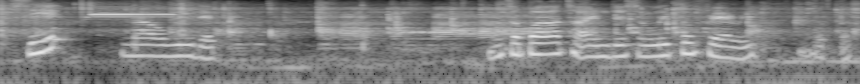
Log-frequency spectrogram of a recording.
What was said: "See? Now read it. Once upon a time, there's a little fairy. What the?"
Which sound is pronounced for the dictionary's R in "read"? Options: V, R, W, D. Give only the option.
W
